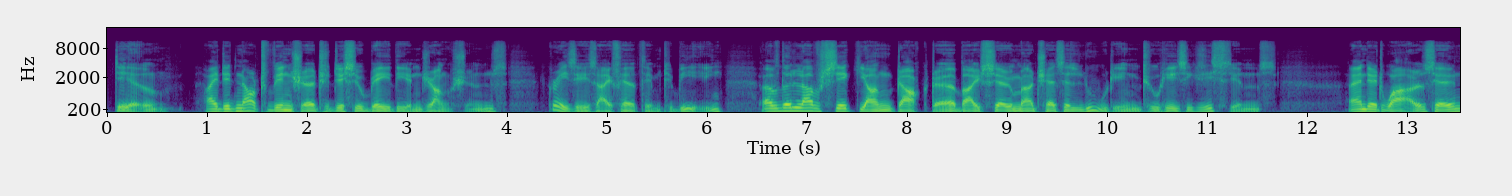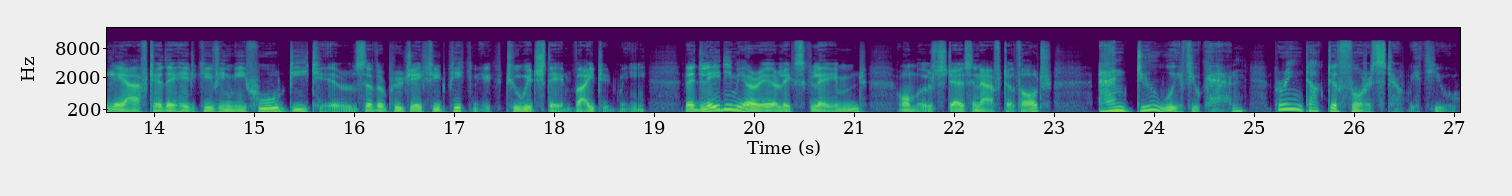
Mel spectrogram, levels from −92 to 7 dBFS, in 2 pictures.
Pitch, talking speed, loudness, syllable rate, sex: 100 Hz, 145 wpm, -18 LUFS, 4.3 syllables/s, male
